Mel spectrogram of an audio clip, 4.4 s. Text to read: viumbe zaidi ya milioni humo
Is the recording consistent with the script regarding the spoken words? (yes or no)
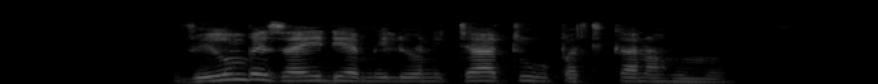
no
